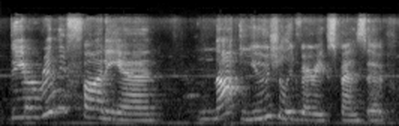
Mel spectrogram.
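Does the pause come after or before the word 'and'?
after. There is a pause after the word 'and'. "in another way"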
